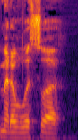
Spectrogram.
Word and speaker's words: Medawisla: Now, if somebody wanted to go up to Medawisla, did I pronounce that right?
